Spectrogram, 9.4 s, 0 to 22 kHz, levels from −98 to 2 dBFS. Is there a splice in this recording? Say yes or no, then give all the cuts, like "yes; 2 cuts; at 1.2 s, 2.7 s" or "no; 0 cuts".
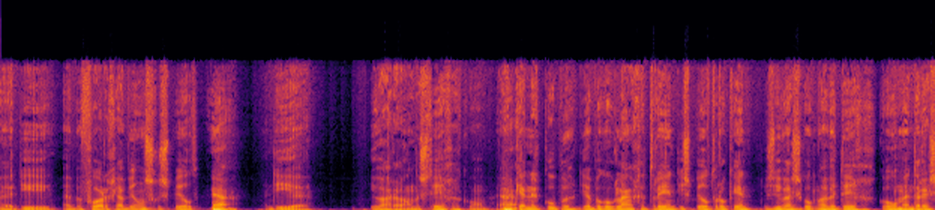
yes; 1 cut; at 2.5 s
